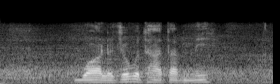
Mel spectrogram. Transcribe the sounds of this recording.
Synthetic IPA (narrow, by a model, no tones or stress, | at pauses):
bwalɔd͡ʒobʊt̪ʰatʼam̩mɪ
